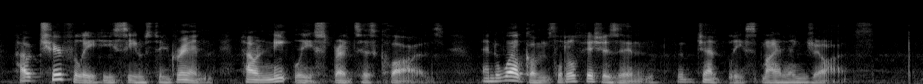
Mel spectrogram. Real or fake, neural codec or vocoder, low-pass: fake; codec, 16 kHz, 2 kbps, FreqCodec, larger model; 7.2 kHz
